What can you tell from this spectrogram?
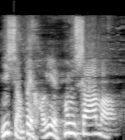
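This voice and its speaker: A man's voice: high-pitched, lively intonation, moderate pace. An actor playing a fawning, bullying male supervisor in a short web drama.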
